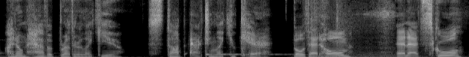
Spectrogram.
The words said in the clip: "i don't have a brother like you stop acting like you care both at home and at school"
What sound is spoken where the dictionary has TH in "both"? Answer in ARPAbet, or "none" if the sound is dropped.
TH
